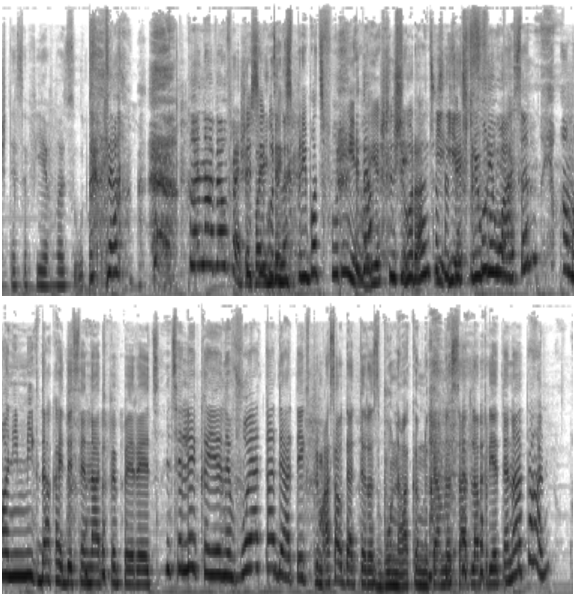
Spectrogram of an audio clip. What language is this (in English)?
Romanian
